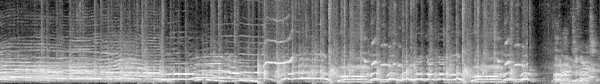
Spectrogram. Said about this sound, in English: Uh, I'd like to hear like a loud a loud noise from the crowd, and then do the. the All right. Catchphrase. So let's. Uh, do loud noises. Scream for me, Gula Villan. Scream for me, Gula Villan.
